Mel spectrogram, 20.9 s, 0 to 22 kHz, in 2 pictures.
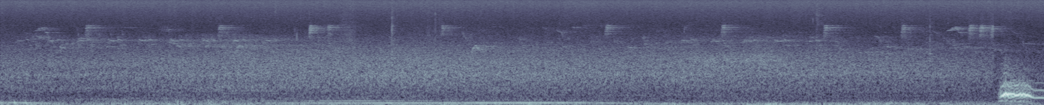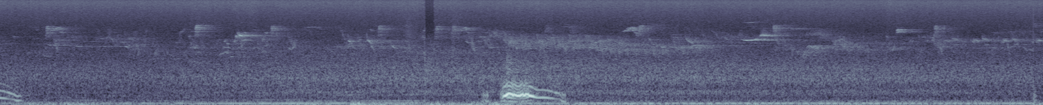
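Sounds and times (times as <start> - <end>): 
low traffic drone from a public road: 0.0 - 20.8
captive Eurasian eagle-owl giving a rough hooting call in a zoo: 9.9 - 10.9, 15.2 - 16.2.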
